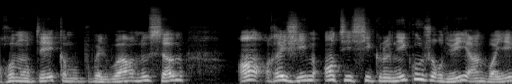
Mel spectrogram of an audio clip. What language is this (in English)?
French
